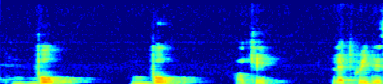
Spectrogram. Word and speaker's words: beau: This EAU, we read it O. Beau.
